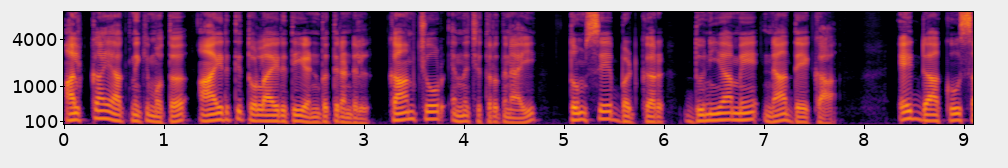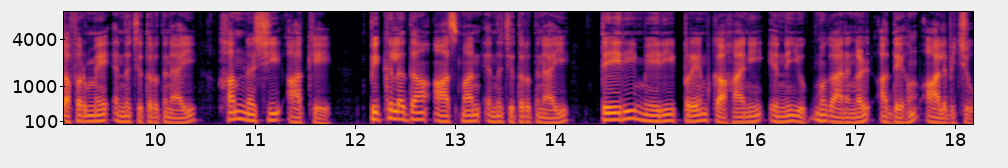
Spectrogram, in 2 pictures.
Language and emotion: Malayalam, neutral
